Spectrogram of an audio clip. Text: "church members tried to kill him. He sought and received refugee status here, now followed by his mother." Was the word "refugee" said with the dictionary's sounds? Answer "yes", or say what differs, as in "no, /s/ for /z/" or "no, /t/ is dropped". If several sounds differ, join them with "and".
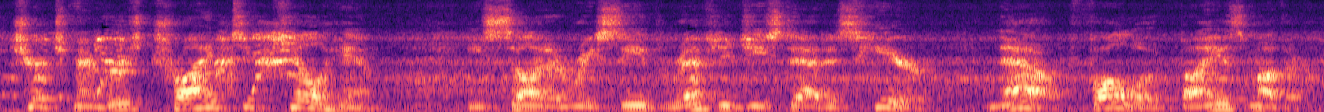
yes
